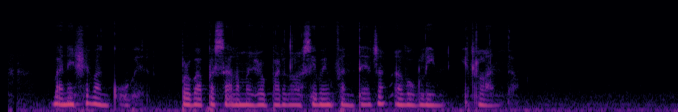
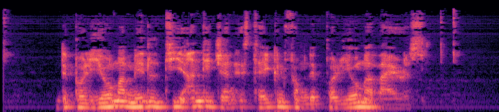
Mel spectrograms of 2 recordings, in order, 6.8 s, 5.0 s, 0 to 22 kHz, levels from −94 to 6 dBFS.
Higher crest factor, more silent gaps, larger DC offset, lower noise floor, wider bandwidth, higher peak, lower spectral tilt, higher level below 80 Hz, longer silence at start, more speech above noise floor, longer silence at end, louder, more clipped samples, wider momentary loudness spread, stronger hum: about the same, 16 dB vs 18 dB; neither; neither; first, -72 dBFS vs -52 dBFS; second, 11 kHz vs 16 kHz; second, -32 dBFS vs 0 dBFS; first, -6.5 dB/octave vs -4 dB/octave; second, -68 dBFS vs -48 dBFS; about the same, 0.1 s vs 0.05 s; second, 25 dB vs 35 dB; second, 0 s vs 0.4 s; second, -48 LUFS vs -16 LUFS; neither; about the same, 11 LU vs 12 LU; neither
